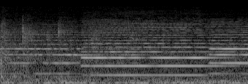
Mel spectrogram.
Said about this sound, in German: Polizeisirenen kombiniert mit Musik aus einer nahegelegenen Kneipe.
